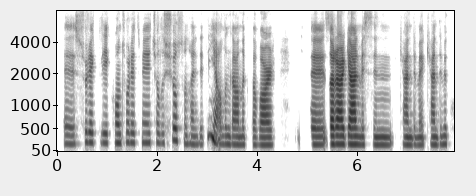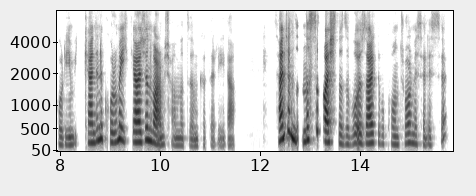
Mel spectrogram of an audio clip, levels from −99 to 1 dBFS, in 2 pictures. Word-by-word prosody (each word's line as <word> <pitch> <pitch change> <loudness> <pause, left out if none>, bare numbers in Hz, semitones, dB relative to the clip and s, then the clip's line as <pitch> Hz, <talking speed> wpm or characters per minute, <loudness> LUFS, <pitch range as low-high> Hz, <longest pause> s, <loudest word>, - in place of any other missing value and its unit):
iii, 180 -1 -10
sürekli 200 +1 -8
kontrol 205 +1 -7
etmeye 205 0 -9
çalışıyorsun. 205 +2 -9
Hani 175 -1 -12
dedin 320 - -9
ya 295 - +3
alınganlık 170 -1 -8
da 165 -1 -11
var, 160 0 0 0.8
eee, 170 0 -2
zarar 175 0 +7
gelmesin 165 -2 +1
kendime, 160 -1 -7
kendimi 165 +2 -7
koruyayım, 165 -1 -11
bir - - -23
kendini 210 +8 +2
koruma 230 -1 0
ihtiyacın 240 -1 +3
varmış 170 -4 +1
anladığım 150 -2 -13
kadarıyla. - - -19 0.8
Sence 290 - +6
na 285 - +6
nasıl 270 - -1
başladı 195 -6 +3
bu 195 - -4
özellikle 195 0 +2
bu 180 - -20
kontrol 175 +3 -7
meselesi? 175 - -13
180 Hz, 125 wpm, -23 LUFS, 165-210 Hz, 0.8 s, zarar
